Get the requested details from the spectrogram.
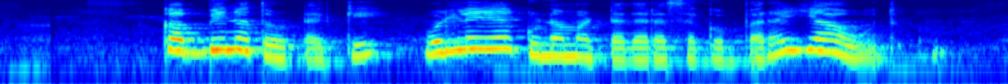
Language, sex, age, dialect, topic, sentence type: Kannada, female, 31-35, Coastal/Dakshin, agriculture, question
